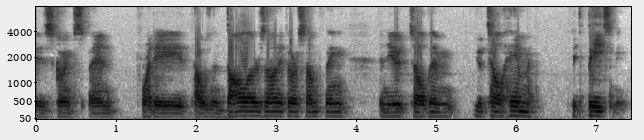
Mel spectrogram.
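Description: Low-voiced man teaching English. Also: poor audio. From Latvia. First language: Latvian. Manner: chatty, digressive, repeats and rephrases points. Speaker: English teacher and video host. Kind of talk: informal language lesson to camera.

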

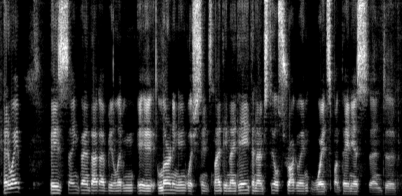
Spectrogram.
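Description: A man's voice: lowish voice, fairly even intonation, normal speed. A man from Latvia, a native Latvian speaker with a Latvian accent, talking casually and emphatically to his online audience as an English-learning vlogger. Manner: emphatic, conversational, often checks with "you know what I mean". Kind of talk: casual explanatory talk to viewers.

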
